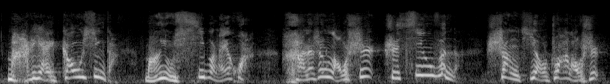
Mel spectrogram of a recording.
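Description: A woman's voice: sits high, very animated, moderate pace, slightly rough. A woman telling a story in a dramatic, colloquial storytelling style full of exclamations. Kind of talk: traditional storytelling.

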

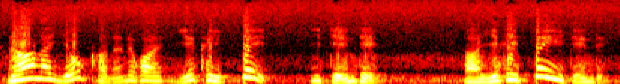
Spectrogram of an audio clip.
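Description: A man's voice: sits high, very animated, fast. Man teaching a Bible class, lo-fi. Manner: frequent "ah" fillers and rhetorical checks; mixes English words into speech. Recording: dull lo-fi recording with faint background noise.

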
